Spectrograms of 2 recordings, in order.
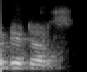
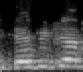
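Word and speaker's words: debtors: वो नोट करके लिख लो भाई, देखो डेटर्स नहीं, डेबिटर नहीं होता है, डेटर्स बी साइलेंट होता है बच्चे।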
